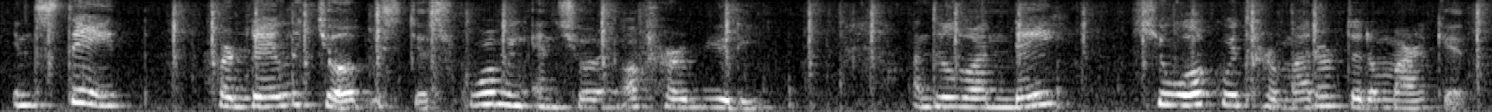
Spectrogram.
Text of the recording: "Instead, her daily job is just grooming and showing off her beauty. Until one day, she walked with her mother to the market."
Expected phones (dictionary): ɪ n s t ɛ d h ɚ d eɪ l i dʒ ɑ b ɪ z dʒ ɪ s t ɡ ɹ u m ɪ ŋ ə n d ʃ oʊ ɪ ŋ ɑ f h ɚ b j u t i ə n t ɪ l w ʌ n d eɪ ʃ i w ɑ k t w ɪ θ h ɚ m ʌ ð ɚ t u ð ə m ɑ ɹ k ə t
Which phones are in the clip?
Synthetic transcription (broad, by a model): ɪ n s t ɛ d h ɚ d eɪ l i dʒ ɑ b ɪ s dʒ ɪ s t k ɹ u m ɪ ŋ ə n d ʃ oʊ ɪ ŋ ɑ f h ɚ b j u t i ə n t ɪ l w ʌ n d eɪ ʃ i w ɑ k w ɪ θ h ɚ m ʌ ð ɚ t u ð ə m ɑ ɹ k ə t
